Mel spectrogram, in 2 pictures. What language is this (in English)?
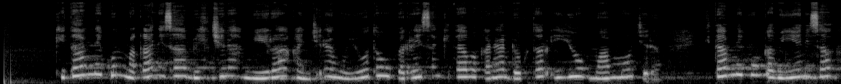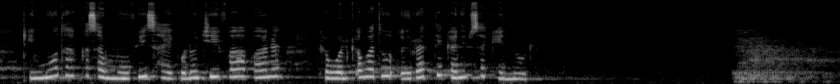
Oromo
